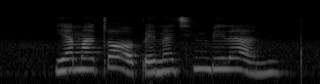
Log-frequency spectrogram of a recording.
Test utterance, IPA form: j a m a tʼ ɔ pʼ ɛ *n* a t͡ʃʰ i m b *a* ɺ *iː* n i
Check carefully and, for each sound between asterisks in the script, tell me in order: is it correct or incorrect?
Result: correct, incorrect, incorrect

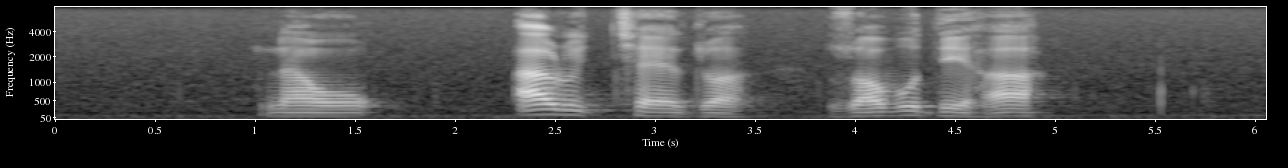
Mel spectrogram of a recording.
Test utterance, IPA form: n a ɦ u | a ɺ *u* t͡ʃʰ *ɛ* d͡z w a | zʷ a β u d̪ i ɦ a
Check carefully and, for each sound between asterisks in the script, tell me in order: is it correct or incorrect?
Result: correct, correct

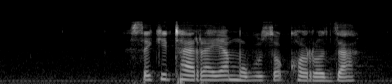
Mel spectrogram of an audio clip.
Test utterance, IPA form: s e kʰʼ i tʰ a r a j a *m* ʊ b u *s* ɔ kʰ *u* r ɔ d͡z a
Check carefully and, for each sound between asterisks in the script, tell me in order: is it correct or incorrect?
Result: correct, correct, incorrect

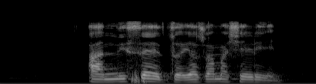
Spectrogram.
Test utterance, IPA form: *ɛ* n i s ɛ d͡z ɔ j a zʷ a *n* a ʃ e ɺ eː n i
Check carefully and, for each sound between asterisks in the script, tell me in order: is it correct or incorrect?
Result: incorrect, incorrect

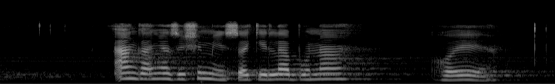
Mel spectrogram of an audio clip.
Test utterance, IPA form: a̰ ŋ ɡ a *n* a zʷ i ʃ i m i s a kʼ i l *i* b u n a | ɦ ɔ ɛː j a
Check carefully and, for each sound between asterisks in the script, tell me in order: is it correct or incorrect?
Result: incorrect, incorrect

